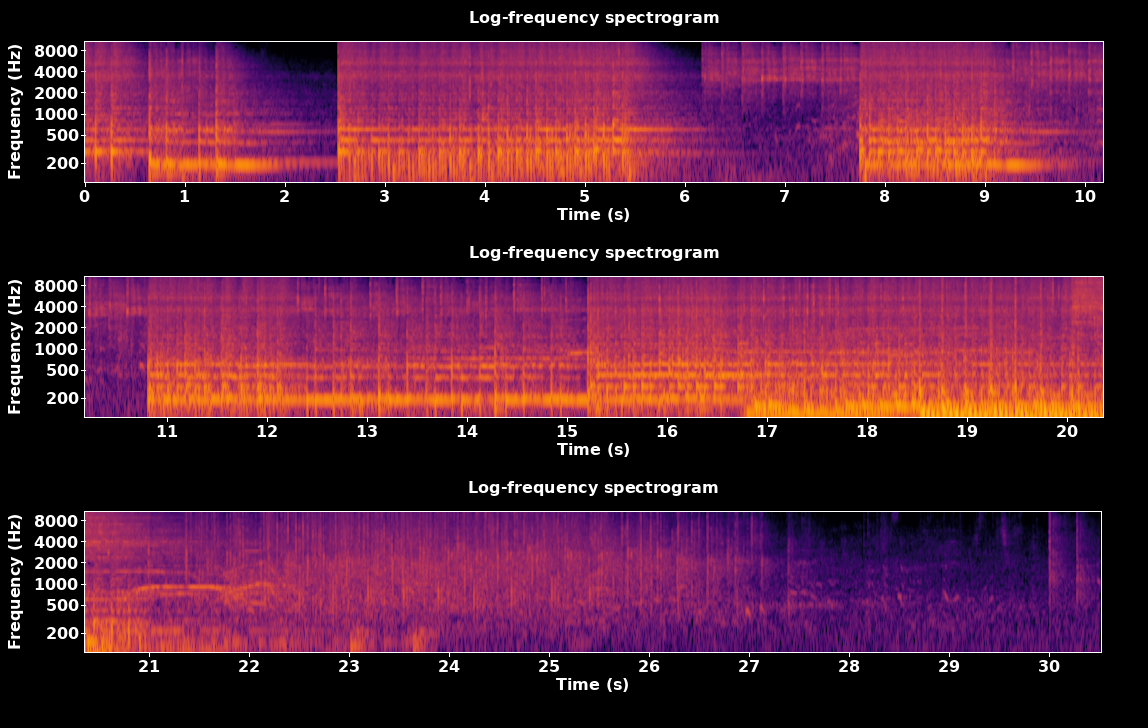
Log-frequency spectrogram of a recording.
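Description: Snare drum and marching tenor drums played in rapid patterns over music with sustained pitched notes, breaking off sharply several times, then dying away over the last several seconds.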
